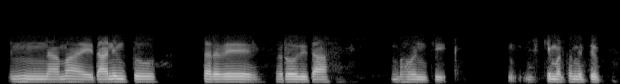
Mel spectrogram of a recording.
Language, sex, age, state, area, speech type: Sanskrit, male, 18-30, Uttarakhand, urban, conversation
